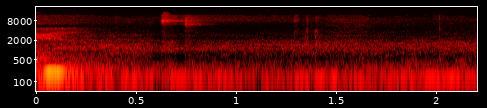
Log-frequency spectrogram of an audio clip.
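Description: A few faint, short clicks at a computer over a low steady hum, after the end of a spoken word at the very start.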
